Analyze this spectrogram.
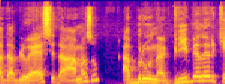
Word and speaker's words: Griebeler: só de ouvir e Bruna griebeler pronunciei certo Bruna muito perfeito inclusive até estranhei porque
